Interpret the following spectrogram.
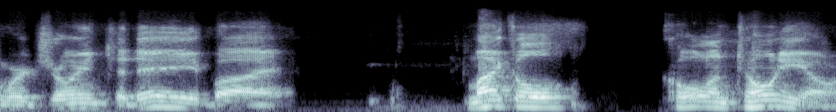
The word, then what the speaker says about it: Colontonio: bean show and we're joined today by Michael Cole Antonio right yeah is that how you pronounce it yeah yeah awesome man that sounds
